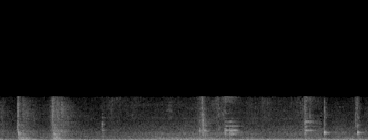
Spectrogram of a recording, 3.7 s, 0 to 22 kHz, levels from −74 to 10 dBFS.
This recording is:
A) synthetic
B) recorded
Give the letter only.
B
